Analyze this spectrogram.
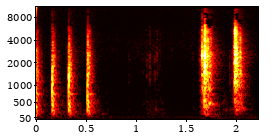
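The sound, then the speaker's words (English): Knocking on a door: three quick raps in a row, a pause, then two more sharp knocks, firm and fairly loud. “Yeah, I'll knock on the door and see if she's ready to leave.”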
